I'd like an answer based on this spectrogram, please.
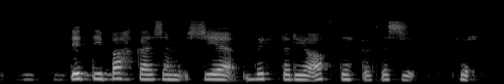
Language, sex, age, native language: Icelandic, female, 11, Icelandic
